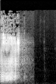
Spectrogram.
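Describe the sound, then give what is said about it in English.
A single loud fart, a buzzy, sputtering blast lasting about half a second that trails off and cuts to silence. “fart jokes belong to us, ladies.”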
